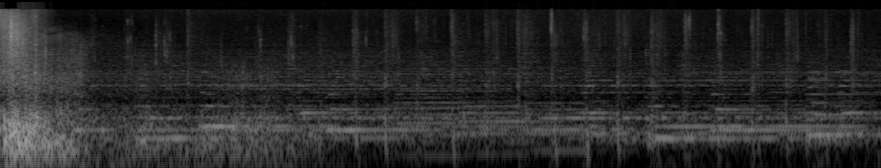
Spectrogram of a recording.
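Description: The Confringo fire spell cast in Hogwarts Legacy opens with a loud fiery blast, which fades into a run of lighter rhythmic thuds and ticks over faint background game ambience.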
